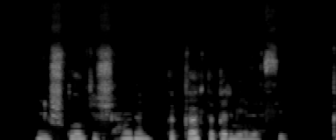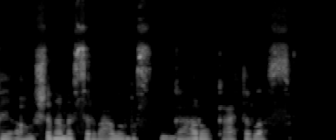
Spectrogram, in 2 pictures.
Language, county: Lithuanian, Tauragė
